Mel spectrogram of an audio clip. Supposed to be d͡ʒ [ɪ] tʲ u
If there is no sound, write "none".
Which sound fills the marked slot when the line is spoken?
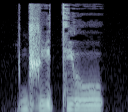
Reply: i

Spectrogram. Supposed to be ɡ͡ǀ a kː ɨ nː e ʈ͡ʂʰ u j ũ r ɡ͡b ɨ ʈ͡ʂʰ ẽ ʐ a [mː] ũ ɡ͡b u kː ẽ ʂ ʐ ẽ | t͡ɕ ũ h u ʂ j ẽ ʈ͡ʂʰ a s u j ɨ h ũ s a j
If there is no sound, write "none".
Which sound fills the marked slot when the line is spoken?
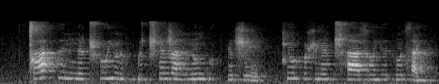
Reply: nː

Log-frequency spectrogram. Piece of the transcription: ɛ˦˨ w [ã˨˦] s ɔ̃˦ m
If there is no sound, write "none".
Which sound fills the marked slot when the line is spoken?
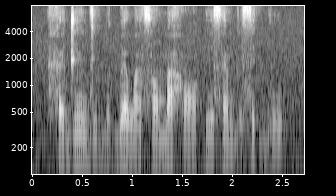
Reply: ã˨˦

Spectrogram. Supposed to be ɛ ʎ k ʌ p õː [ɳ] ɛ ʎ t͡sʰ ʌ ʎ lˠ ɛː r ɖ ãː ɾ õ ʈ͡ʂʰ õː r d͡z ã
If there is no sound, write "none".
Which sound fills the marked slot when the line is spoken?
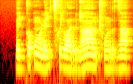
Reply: ɳ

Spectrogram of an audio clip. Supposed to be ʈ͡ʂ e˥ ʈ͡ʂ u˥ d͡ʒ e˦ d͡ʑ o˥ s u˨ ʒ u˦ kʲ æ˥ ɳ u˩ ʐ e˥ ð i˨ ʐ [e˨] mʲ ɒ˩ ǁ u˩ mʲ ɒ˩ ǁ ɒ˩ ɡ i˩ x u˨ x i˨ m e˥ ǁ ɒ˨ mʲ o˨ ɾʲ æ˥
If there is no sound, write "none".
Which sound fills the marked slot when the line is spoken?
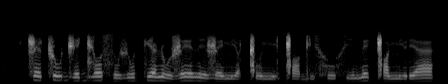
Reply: e˨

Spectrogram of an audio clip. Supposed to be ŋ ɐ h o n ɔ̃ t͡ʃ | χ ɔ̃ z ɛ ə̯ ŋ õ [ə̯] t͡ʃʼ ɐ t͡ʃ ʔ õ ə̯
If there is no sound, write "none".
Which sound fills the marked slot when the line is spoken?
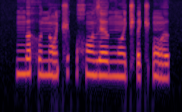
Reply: ə̯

